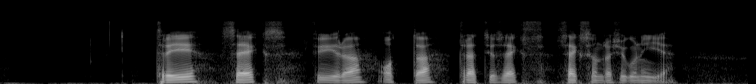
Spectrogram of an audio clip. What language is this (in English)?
Swedish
